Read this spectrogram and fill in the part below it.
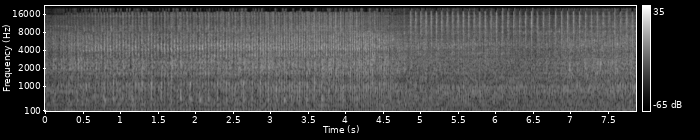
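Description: A 1959 Fordson Dexta tractor engine chugs steadily while driving, a continuous low, rough diesel knock held at close range and fairly loud throughout, with no talking.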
